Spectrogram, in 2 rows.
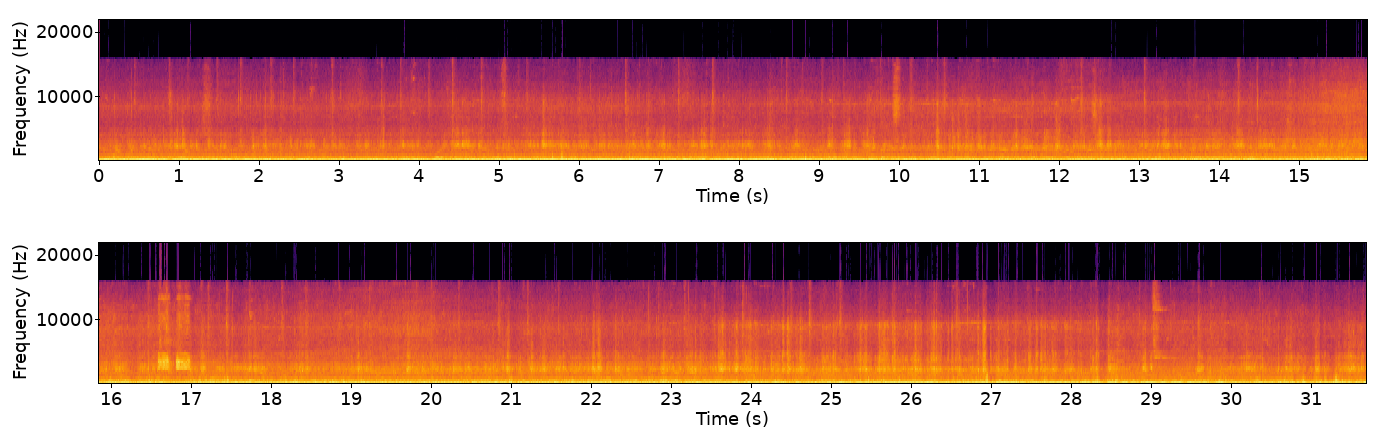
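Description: Engine and road noise heard from inside a moving road vehicle: a steady engine drone over a loud rumble of tyres and wind, its pitch creeping slightly higher in the second half. A brief high-pitched tone sounds about 17 seconds in.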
